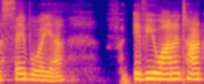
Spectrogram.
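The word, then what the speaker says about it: cebolla: okay let's try again onion is la se voya remember double l equals y la say boya if you want to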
